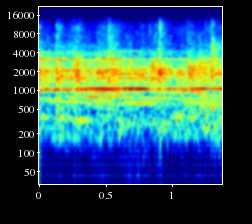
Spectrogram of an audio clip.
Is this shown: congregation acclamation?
yes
